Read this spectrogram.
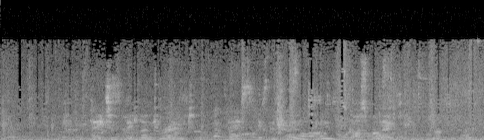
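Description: A woman talks on a phone nearby.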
